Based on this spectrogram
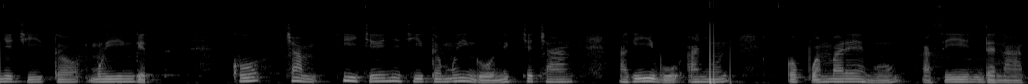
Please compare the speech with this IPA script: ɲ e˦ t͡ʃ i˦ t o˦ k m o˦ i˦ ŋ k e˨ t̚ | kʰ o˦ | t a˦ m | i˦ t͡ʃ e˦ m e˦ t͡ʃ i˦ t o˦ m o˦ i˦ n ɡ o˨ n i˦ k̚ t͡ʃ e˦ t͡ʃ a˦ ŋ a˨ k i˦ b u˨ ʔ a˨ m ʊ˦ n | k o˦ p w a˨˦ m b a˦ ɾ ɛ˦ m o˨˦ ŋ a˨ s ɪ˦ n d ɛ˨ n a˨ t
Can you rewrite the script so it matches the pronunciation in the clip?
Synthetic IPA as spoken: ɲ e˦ t͡ʃ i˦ t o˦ m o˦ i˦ ŋ ɡ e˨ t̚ | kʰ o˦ | t͡ʃ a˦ m | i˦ t͡ʃ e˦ ɲ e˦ t͡ʃ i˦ t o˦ m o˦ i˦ ŋ ɡ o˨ n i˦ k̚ t͡ʃ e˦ t͡ʃ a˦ ŋ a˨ k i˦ b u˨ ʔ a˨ ɲ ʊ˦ n | k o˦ p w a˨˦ m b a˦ ɾ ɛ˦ ŋ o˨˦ ŋ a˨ s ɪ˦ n d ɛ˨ n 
